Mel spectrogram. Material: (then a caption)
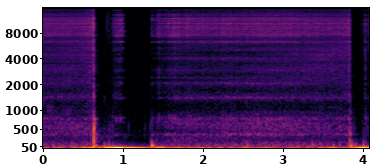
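Sand. A metal kitchen knife slices thin discs off a solid green, hand-sized kinetic sand cylinder lying on a blue surface, making soft, grainy rubbing and scraping passes through the sand. Three sharper cuts stand out against a steady, low, muffled rasp.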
